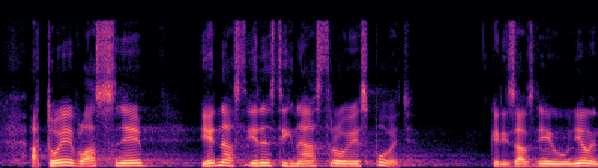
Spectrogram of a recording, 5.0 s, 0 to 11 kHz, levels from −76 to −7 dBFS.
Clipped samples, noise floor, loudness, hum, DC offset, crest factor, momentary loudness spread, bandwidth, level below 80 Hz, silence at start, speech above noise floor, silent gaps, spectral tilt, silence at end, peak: under 0.1%; -46 dBFS; -16 LUFS; none; under 0.1%; 16 dB; 10 LU; 10 kHz; -70 dBFS; 0.1 s; 31 dB; none; -6.5 dB/octave; 0 s; -2 dBFS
